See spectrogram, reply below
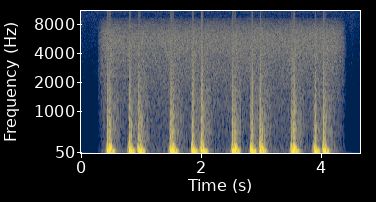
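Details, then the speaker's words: S3 gallop heard with the stethoscope bell: low, dull heart sounds in repeating groups of three, an early diastolic ventricular filling sound like distant thunder or a galloping horse; in an adult may signal heart failure. "s3 is a dull soft sound like distant thunder in an adult it may signal heart failure now listen for s3 which sounds like a galloping horse"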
